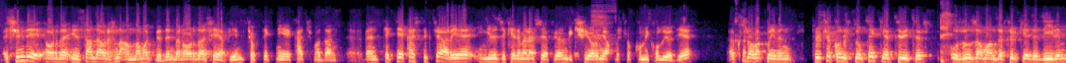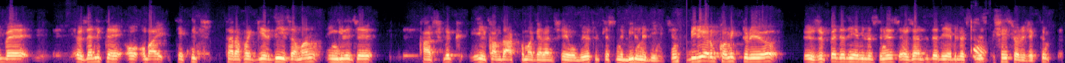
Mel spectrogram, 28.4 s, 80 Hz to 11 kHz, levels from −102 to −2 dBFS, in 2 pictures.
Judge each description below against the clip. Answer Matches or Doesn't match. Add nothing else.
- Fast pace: Matches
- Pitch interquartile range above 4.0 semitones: Doesn't match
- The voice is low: Matches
